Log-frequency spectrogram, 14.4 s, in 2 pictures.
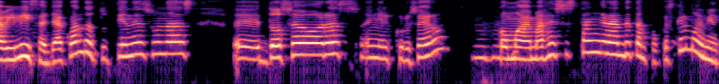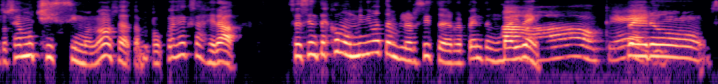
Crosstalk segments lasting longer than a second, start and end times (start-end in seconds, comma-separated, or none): none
